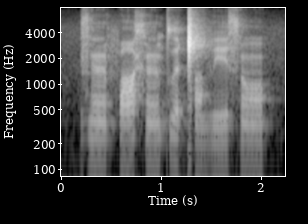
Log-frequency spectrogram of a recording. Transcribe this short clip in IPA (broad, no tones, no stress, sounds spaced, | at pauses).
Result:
z ə̃ː f ɑ x ə̃ː tʷ ɜ ǁ ɑ̃ v ɪː s ɔ̃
